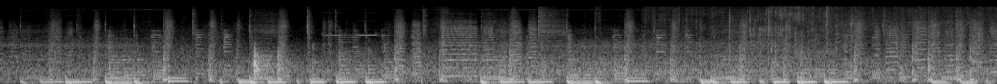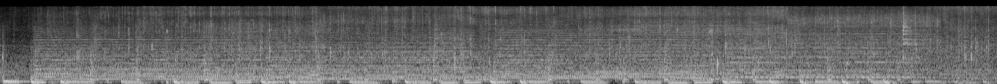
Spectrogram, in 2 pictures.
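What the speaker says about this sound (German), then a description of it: "Wir lassen die Pfanne heiß werden, fügen ein bisschen Olivenöl mit rein." Fish frying skin-down in olive oil in a hot pan in a restaurant kitchen. It opens with clattering handling sounds, then gives way to a loud, dense, steady sizzle.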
